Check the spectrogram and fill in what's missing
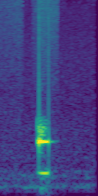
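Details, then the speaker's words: Audible alert tone from a Getinge Servo-u ventilator during the power test of its pre-use check, heard when the unit is unplugged from mains power. "to perform the power test simply unplug the unit listen for the audible tone and plug the unit back in"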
